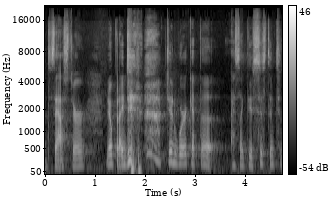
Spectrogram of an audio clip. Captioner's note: chuckle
